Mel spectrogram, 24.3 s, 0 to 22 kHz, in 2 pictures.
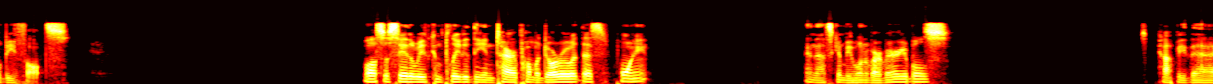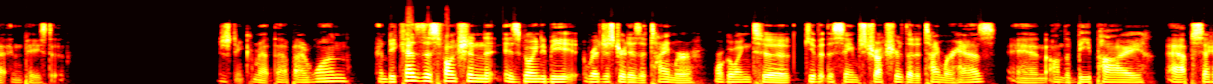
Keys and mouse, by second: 0.6 ctrl+v, 1.7-3.4 typing, 3.5 Return, 4.2 Tab, 5.0 Tab, 5.1 typing, 8.7 click, 11.5 click, 11.9 ctrl+v, 12.9 F15, 13.0 space, 13.3 shift+=, 13.9 space, 14.2 1.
